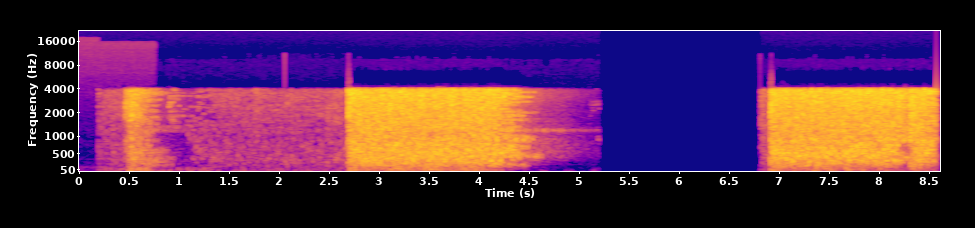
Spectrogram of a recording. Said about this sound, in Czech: potom vlastně rámo stopí do jedné ze tříd a vypalí v ní ve dvou minutách přes 100 ran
